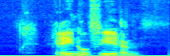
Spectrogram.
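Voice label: "renoveren", Dutch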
